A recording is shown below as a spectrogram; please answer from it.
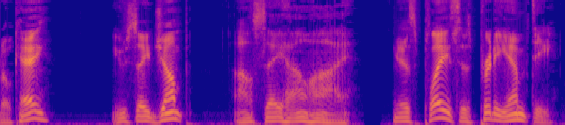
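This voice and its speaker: An actor playing a world-weary, wry but loyal male synth private detective in a video game, with a gruff, hard-boiled noir delivery. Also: fairly low pitch, fairly bright tone, no room sound, studio quality, heavily acted. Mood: focused, determined.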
